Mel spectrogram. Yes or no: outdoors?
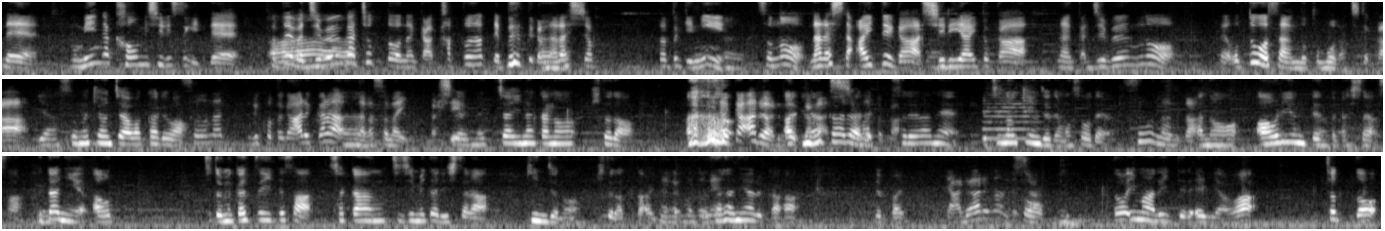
yes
